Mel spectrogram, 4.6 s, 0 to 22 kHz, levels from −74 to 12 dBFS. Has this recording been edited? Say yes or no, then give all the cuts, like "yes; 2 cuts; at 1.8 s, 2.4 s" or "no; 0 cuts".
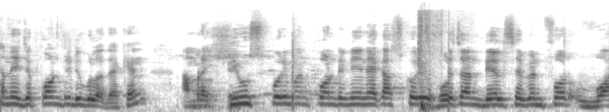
yes; 1 cut; at 3.4 s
